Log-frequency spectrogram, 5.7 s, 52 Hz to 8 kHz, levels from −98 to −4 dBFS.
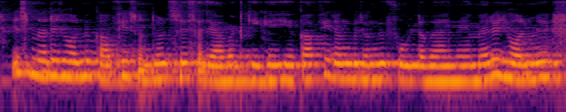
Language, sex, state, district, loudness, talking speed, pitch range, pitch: Hindi, female, Uttar Pradesh, Deoria, -31 LUFS, 220 wpm, 215-245 Hz, 225 Hz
